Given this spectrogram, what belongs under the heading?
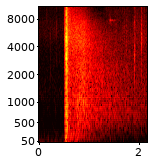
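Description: .45 ACP +P round fired from a 5.3-inch Glock pistol: one sharp, loud report bursting from silence, followed by a long, slowly fading echo that trails off over about two seconds.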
